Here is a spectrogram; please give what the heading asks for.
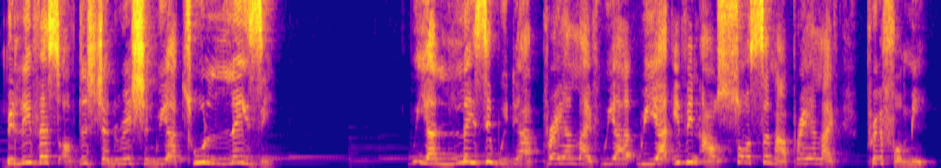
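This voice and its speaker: A woman's voice: a little high, lively intonation, moderate pace, a little mellow, faint music behind. A woman host earnestly urging parents, emotional and pleading, with emphatic repetition. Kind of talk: spoken exhortation to parents.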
